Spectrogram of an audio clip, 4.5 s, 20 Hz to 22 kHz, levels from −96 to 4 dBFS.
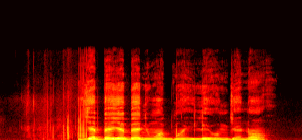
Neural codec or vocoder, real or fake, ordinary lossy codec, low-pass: none; real; none; 14.4 kHz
